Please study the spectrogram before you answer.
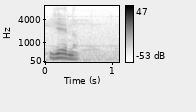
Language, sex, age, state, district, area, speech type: Sanskrit, female, 60+, Maharashtra, Nagpur, urban, spontaneous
